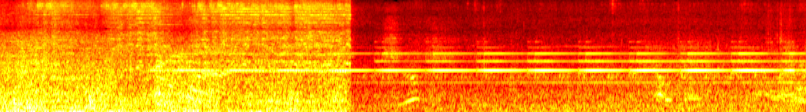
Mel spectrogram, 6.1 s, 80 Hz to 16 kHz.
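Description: Double-stack intermodal freight cars rolling past with a steady heavy rumble, cut off suddenly about two and a half seconds in. Then the horn of an approaching Norfolk Southern D9-44CW locomotive sounds a steady chord of several tones, held to the end.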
